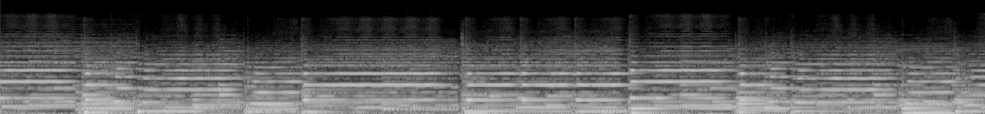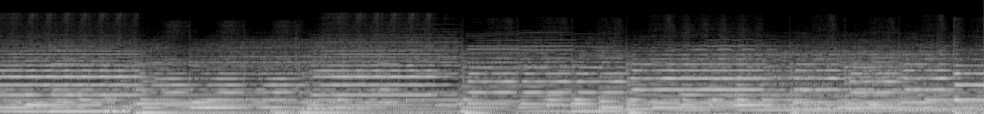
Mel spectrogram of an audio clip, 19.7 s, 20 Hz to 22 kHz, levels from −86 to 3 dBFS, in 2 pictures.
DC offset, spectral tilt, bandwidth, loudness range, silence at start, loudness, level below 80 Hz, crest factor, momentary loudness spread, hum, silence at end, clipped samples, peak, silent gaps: 0.9%; -8 dB/octave; 11.5 kHz; 3 LU; 0 s; -19 LUFS; -30 dBFS; 18 dB; 4 LU; none; 0 s; under 0.1%; -2 dBFS; none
